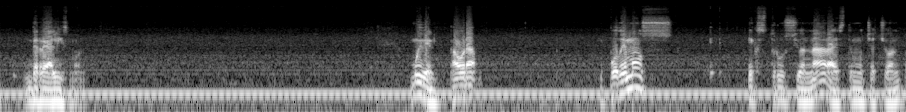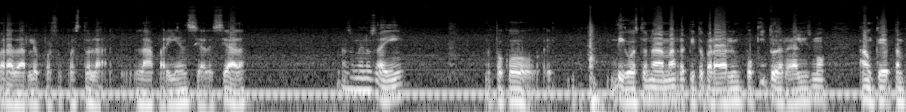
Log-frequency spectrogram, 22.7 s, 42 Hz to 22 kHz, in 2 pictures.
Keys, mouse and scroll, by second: 8.1-10.9 drag, 11.2 click, 14.9-16.5 middle drag, 16.5-17.1 scroll down 1.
